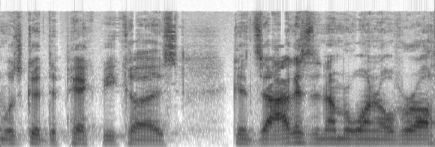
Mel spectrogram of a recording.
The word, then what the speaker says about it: Gonzaga: a big part of gonzaga bursting on the scene right was dan munson when this all got started schooling everyone in a press conference on the proper way to say gonzaga instead of gonzaga right that was a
